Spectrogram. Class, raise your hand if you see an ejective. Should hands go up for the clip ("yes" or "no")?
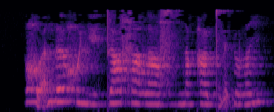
no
